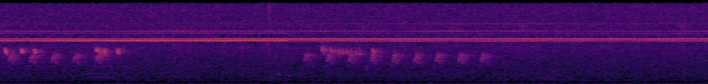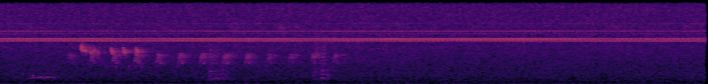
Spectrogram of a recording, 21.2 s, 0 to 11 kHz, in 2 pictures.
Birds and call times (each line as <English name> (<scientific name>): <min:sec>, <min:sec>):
Gray Apalis (Apalis cinerea): 0:05.3, 0:12.4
